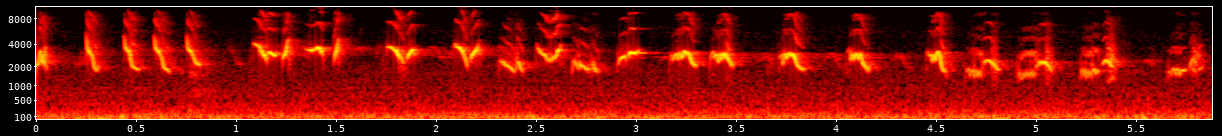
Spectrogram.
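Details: Young mockingbird in Florida delivering an energetic song of rapid sharp chips, V-shaped whistled notes and slurs, phrases repeated in quick bursts, with a soft low hum behind.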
